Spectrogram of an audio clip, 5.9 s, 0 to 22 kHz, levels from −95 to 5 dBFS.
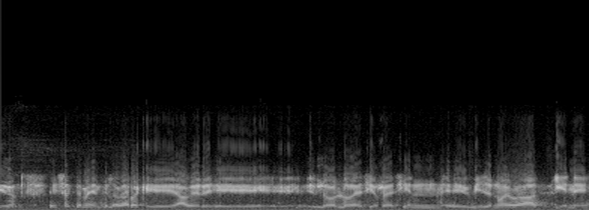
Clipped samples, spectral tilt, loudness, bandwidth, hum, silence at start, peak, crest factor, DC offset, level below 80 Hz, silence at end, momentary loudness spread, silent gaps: under 0.1%; -2.5 dB/octave; -26 LUFS; 10.5 kHz; 50 Hz at -60 dBFS; 0 s; -8 dBFS; 20 dB; under 0.1%; -60 dBFS; 0 s; 6 LU; none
